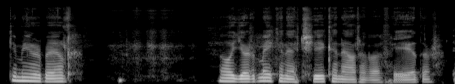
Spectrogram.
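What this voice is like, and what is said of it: Put-on Irish accent. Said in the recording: “Talking an Irish accent.”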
